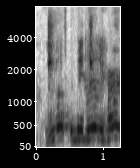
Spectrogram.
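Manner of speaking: thick put-on German accent. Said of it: "a German guy, real heavy accent".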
